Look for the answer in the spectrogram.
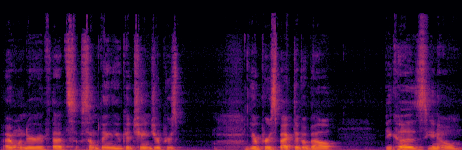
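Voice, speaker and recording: Slow, low-voiced woman reading tarot. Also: level tone, roomy sound. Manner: chatty, laughs easily, many fillers. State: has the hiccups. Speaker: tarot reader. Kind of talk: casual spoken tarot reading.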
